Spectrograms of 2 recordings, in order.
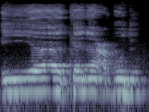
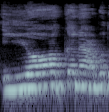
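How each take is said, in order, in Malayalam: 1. വ്യഞ്ജനങ്ങൾ മെലിഞ്ഞും കനമില്ലാതെയും ഉച്ചരിക്കുന്നു. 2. വ്യഞ്ജനങ്ങൾ കനപ്പിച്ച് ഉച്ചരിക്കുന്നു. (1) "ഇങ്ങനെ ശരി" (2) "വായിക്കാൻ പാടില്ല"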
